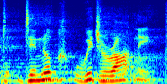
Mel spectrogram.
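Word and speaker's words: Dinuk Wijeratne: So we're going to focus mainly on tabla and Dinuk Widjuratne, the composer. Did I say that right? – Yes.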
